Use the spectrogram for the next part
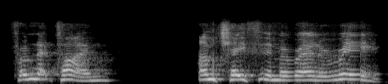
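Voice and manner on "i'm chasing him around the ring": ordinary talk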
